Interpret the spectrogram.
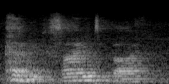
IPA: wiv dɪˈsaɪdɪd tə ˚baɪ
